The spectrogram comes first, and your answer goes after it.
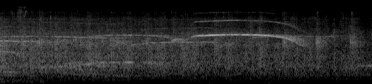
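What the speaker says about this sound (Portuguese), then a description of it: "Dê um aplauso a Ele." A church congregation applauds during a Sunday worship service, a steady wash of clapping with a brief whistle-like tone rising midway, fairly close and even throughout.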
